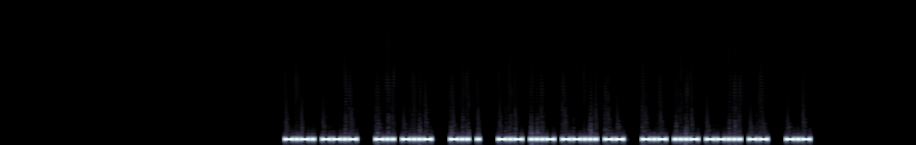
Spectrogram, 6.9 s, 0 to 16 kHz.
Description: Morse code, heard as a keyed tone, about 59 wpm, 700 Hz. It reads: CQ DX DE KV7M KV7M K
